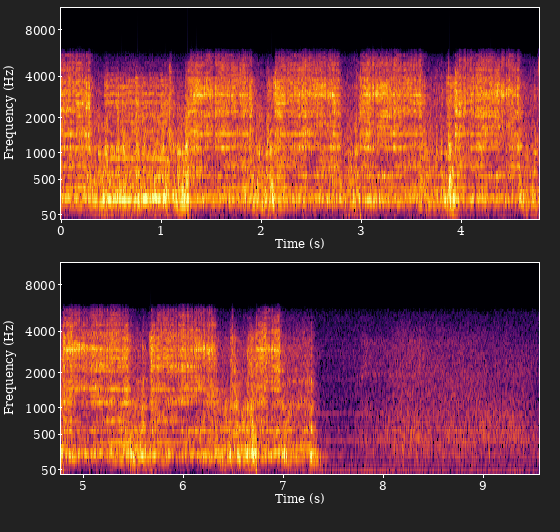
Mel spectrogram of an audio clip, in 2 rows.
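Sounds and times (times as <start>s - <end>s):
1980s telex machine: 0.0s - 7.4s.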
